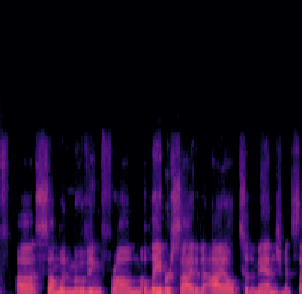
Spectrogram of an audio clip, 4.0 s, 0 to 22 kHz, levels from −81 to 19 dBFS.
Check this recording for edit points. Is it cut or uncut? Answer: cut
